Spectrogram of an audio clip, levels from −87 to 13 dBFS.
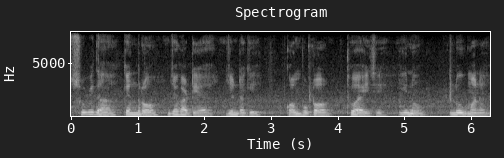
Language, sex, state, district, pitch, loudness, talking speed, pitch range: Odia, female, Odisha, Sambalpur, 145 Hz, -17 LUFS, 105 wpm, 130-165 Hz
